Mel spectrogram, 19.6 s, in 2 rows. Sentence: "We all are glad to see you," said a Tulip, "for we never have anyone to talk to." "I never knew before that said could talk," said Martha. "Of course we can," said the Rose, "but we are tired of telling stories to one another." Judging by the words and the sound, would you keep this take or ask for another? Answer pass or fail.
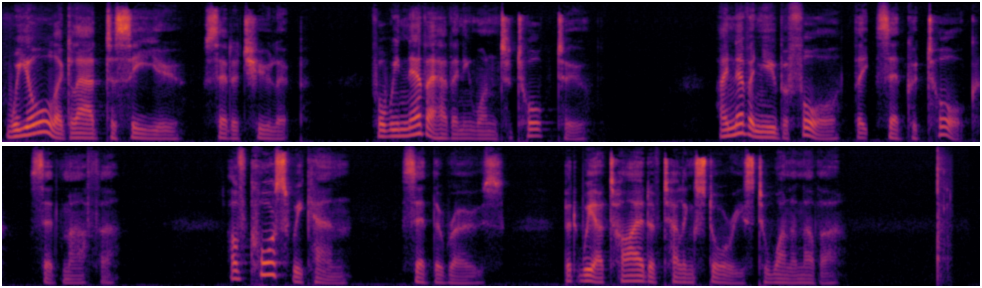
fail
